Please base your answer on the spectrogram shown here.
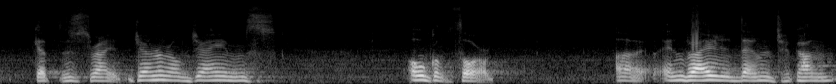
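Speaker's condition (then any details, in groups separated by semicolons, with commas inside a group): Essential tremor; more than half of life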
